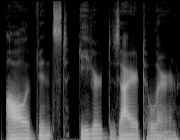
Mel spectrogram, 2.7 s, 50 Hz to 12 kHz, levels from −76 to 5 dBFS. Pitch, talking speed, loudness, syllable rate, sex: 90 Hz, 135 wpm, -22 LUFS, 4.6 syllables/s, male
